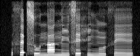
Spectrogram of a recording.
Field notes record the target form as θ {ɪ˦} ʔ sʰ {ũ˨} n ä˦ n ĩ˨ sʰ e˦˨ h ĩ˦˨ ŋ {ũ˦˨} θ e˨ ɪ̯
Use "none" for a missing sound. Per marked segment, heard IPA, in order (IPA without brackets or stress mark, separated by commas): ɛ˦, u˨, ũ˨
